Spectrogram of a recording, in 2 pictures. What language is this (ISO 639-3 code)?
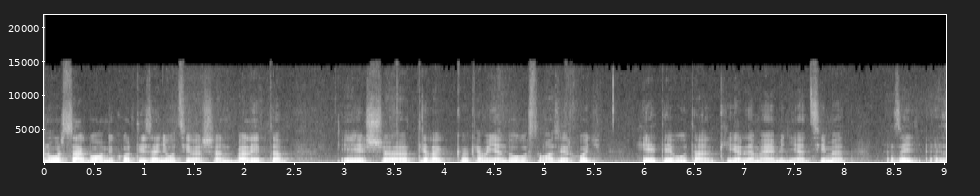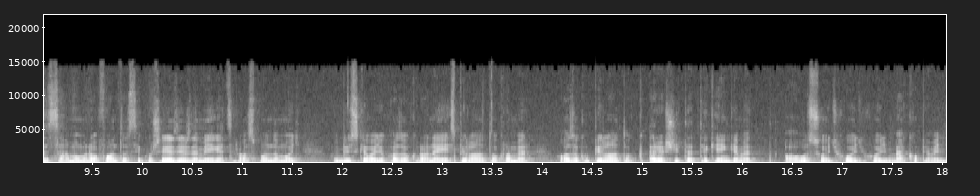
hun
